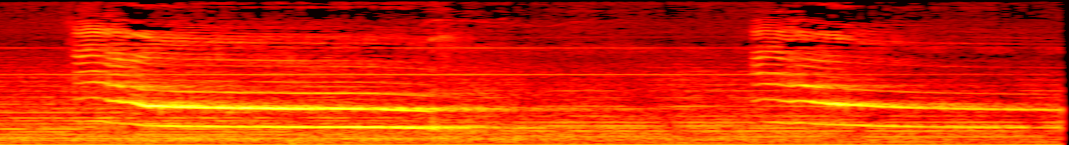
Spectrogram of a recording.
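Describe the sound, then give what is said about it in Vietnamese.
A cat wails mournfully late at night with its fur bristling: two long, drawn-out, tonal cries, each sliding downward in pitch. A pause separates them, and there are no voices. “con mèo vẫn ngồi đó, như là một người vệ sĩ canh gác cho tôi. Chỉ là thỉnh thoảng, nó đứng chồm hẳn lên, lông bẩm dựng cả lên mà kêu lên những tiếng nghe thảm não.”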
